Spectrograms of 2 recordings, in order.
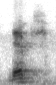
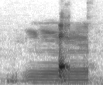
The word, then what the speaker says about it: debt: Debt. Debt. It's It's money. pronunciation is debt. Debt. Debt without Yes, B. Right? without B. You don't pronounce B. Just debt.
